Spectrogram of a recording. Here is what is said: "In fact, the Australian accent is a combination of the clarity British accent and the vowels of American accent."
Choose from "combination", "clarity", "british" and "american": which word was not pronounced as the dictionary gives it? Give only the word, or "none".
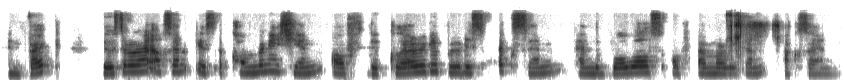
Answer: british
